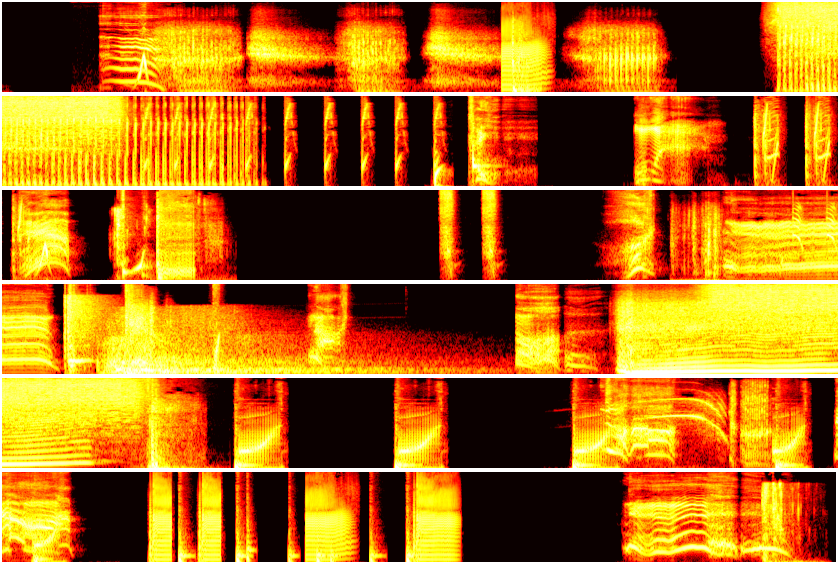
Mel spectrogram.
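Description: A small cartoon creature squeaks and babbles in a high, silly voice.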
